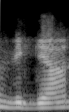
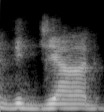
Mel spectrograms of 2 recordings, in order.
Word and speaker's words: विज्ञान: है यह है जन इसको बच्चे पढ़ते हैं विज्ञान इसका उच्चारण विज्ञान नहीं होना चाहिए उसका उच्चारण होता है विज्ञान ज क्योंकि आधे ज से बना है उकता भी ज के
